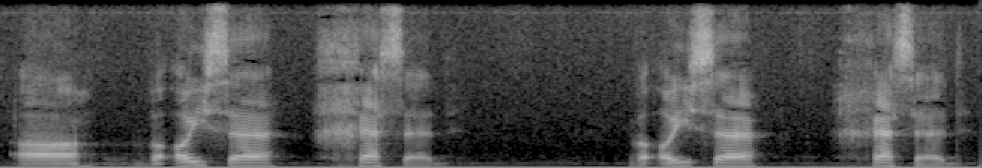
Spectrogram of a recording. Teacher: The main accent of this word chesed is on the ches. And that affected the word before it and becomes va'oise on the ayin.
